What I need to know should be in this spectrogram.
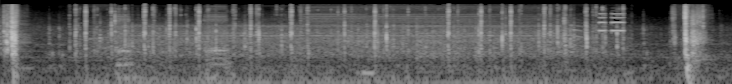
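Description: Fingers tap quickly on a keyboard.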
